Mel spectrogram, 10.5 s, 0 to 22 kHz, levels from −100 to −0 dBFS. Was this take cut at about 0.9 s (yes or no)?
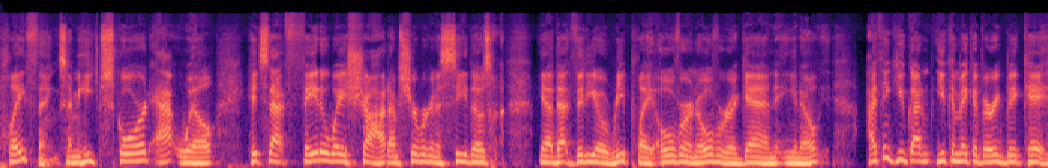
yes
